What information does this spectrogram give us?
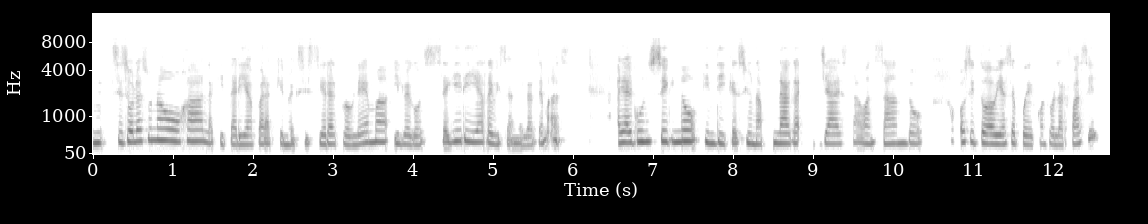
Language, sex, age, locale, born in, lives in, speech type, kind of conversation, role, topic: Spanish, female, 25-29, es-CO, Colombia, United States, read, expert-assistant, asker, ¿Cómo empezar a cultivar tomates y otras plantas en un balcón?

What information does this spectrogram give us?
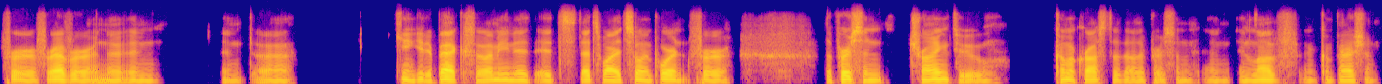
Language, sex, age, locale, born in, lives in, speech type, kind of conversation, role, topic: English, male, 35-39, en-US, United States, United States, conversation, podcast, guest, What are some meaningful ways families can help each other get through difficult times?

